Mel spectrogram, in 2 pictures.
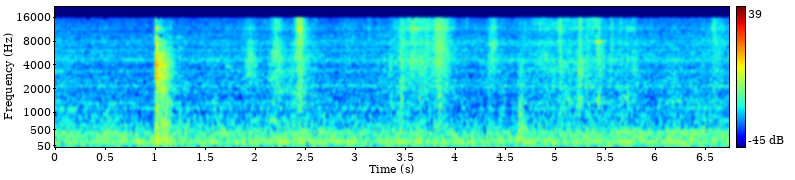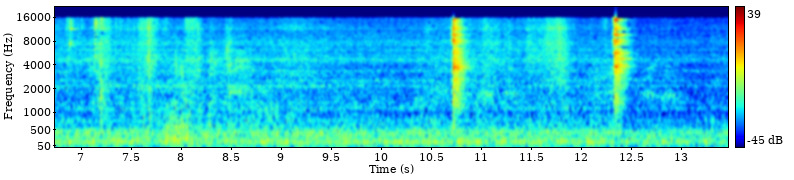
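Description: Hard crusty shell pieces knock and clatter.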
